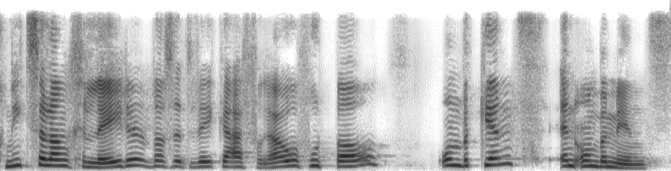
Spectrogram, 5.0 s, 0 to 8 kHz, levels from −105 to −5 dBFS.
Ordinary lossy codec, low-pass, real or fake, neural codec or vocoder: none; 7.2 kHz; fake; codec, 16 kHz, 2 kbps, X-Codec, HuBERT features, trained on balanced general audio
